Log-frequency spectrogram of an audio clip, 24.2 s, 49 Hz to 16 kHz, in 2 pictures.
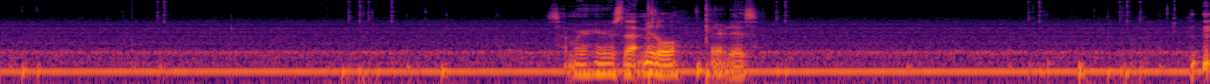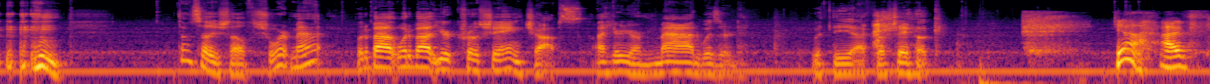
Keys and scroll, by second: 3.1-4.5 typing, 6.4 shift+5, 7.0 shift+5, 10.7-11.7 typing, 13.7 x, 14.2 v, 15.4 x, 15.7 v, 22.8-23.8 typing.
